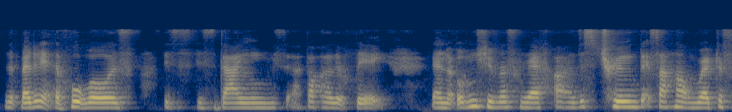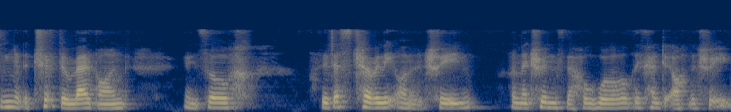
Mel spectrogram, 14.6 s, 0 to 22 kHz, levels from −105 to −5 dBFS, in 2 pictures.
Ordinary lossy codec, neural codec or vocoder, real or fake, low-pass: none; codec, 16 kHz, 0.5 kbps, FunCodec, trained on LibriTTS, 25 frames a second; fake; 7.2 kHz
